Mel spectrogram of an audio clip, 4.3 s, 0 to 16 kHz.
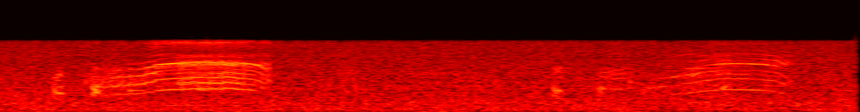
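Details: Aged domestic cat, soon to turn 22, pleading to be held with two drawn-out meows, each preceded by a brief chirp, roughly 2.5 seconds apart.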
